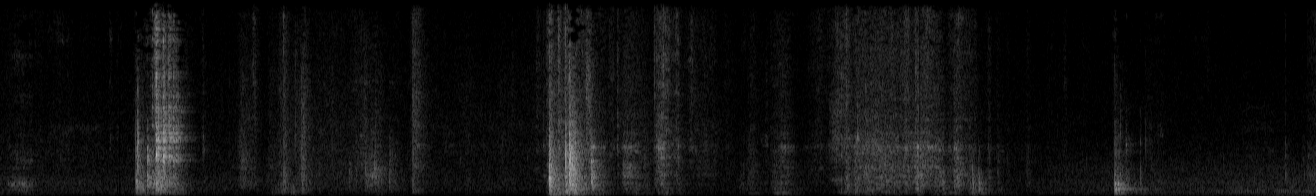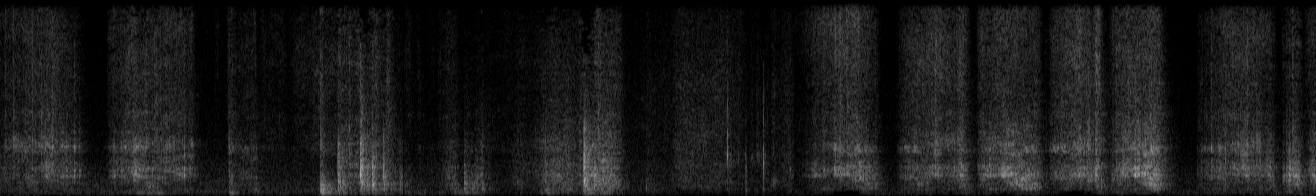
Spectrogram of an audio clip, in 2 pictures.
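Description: Pencil scratching on a wooden board in irregular strokes as lines are drawn along a steel square and a long level, with the tools sliding over the wood. A few louder knocks come from the square and level being set down and shifted, and a quick run of strokes comes near the end.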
